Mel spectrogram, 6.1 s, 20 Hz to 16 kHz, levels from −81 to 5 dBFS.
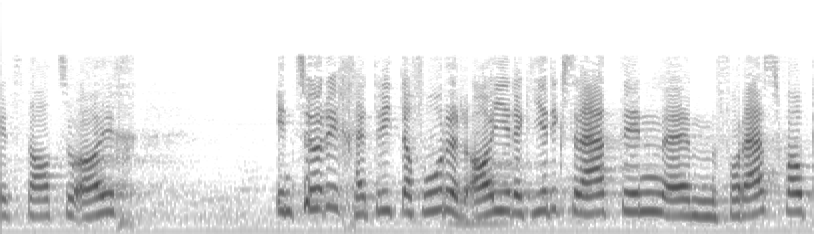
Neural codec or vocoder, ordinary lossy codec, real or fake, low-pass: none; none; real; 7.2 kHz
